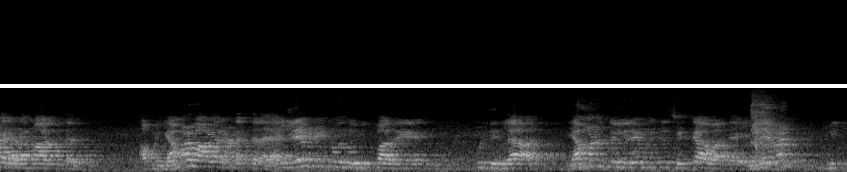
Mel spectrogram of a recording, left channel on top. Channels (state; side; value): silent; left; digital silence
